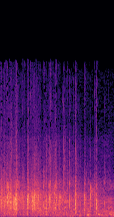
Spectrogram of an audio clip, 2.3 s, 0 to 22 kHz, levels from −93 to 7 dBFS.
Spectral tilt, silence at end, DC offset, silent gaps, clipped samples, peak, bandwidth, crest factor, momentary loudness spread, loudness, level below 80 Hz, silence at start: -3 dB/octave; 0 s; under 0.1%; none; under 0.1%; 0 dBFS; 16 kHz; 20 dB; 7 LU; -18 LUFS; -60 dBFS; 0 s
